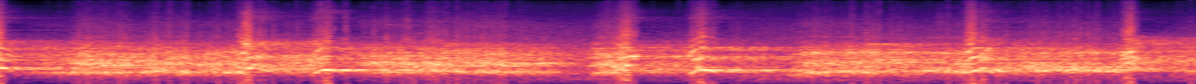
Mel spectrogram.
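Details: Dogs bark continuously in a loud overlapping chorus, with several sharp percussive knocks spaced through it.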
